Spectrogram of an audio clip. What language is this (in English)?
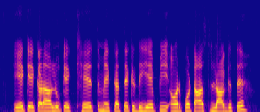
Maithili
